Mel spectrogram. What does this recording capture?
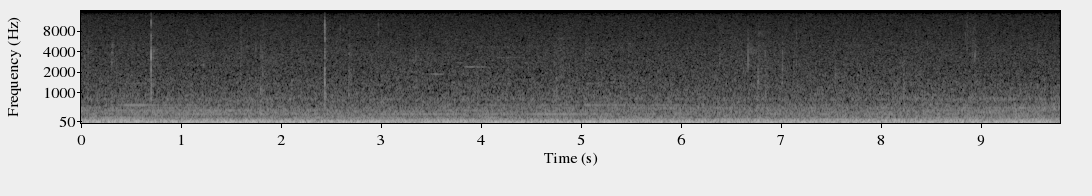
Hermit Thrush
